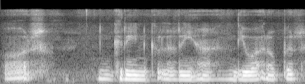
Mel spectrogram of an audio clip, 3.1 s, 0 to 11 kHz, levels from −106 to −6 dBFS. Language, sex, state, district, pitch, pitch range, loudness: Hindi, male, Himachal Pradesh, Shimla, 125 Hz, 120-135 Hz, -15 LUFS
